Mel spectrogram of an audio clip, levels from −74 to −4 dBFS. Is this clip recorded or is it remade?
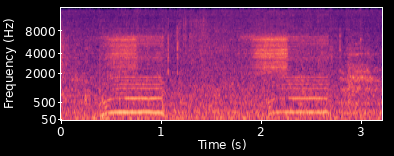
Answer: remade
